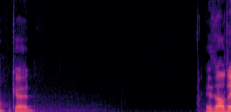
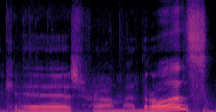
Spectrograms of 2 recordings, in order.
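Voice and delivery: slow, low, dragged-out words; half speed; 5 semitones lower, 8 dB quieter, much slower than usual. Shown as a demonstration. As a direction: stretch it like a slowed-down song. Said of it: "is great at half speed".

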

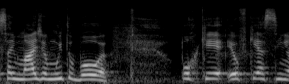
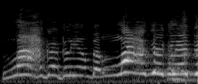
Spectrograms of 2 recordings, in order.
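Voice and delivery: mock urging man; 11 semitones higher, 4 dB louder, slower than usual. Voicing the man behind her.

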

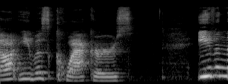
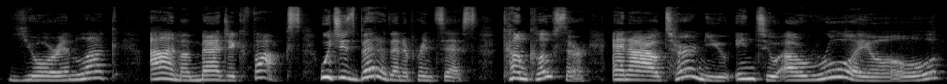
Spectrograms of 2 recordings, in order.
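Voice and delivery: sly fox. Acted. Sly fox continues, luring.

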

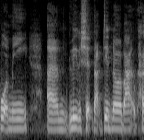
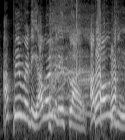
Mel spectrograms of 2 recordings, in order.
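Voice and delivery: exasperated retort; 9 semitones higher, 7 dB louder than usual. Retold or imitated. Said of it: "And I was like".

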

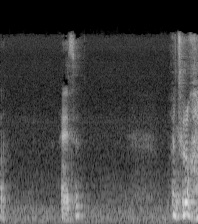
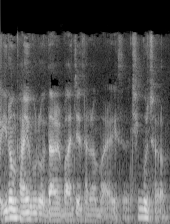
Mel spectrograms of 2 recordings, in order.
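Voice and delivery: normal talking voice

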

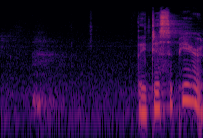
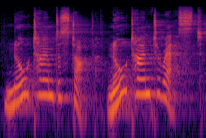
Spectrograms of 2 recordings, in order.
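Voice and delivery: high, loud, insistent cries; shouted order; 11 semitones higher, 9 dB louder than usual. A narrator's reading. Ninth Leo pushing the other Leos on, shouting. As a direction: drive them on with two matching shouts. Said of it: "the ninth Leo shouted".

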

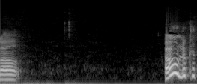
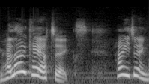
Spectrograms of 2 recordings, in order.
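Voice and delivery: high, loud welcome to the viewers; excited greeting; 8 semitones higher, 5 dB louder than usual. Real, not acted. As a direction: greet the chat with a burst of energy.

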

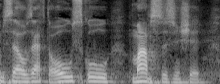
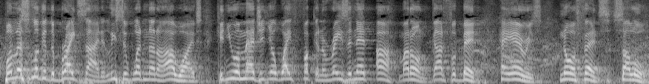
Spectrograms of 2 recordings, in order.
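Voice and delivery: Italian-American toast; 5 semitones higher than usual. Retold or imitated. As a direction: raise a glass with Brooklyn bravado. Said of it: "starts telling this story to his boys".

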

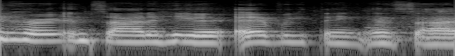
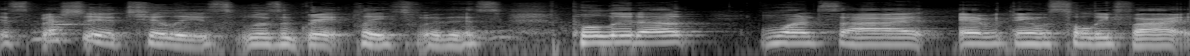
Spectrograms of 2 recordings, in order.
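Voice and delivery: ordinary talk

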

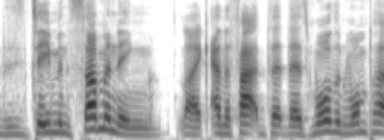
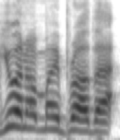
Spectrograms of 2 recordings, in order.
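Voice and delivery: raised, louder mock outcry; retold defiant denial, pitched up; mock defiance; 7 semitones higher, 5 dB louder, faster than usual. Joseph confronting the hooded figure, mock defiant.

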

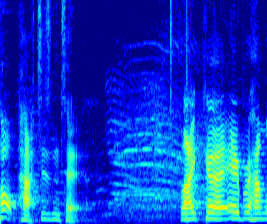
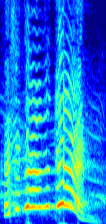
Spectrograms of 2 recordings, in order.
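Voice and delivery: very high, loud outburst; incredulous shriek; 11 dB louder than usual. Acted. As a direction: shriek in stage disbelief. Ball reappears after trick.

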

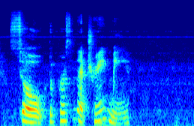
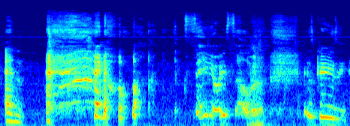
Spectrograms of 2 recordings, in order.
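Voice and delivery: laughing at herself, much higher; 12 semitones higher, slower than usual. Real, not acted. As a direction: laugh through the words. Laughs at her own pitch.

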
